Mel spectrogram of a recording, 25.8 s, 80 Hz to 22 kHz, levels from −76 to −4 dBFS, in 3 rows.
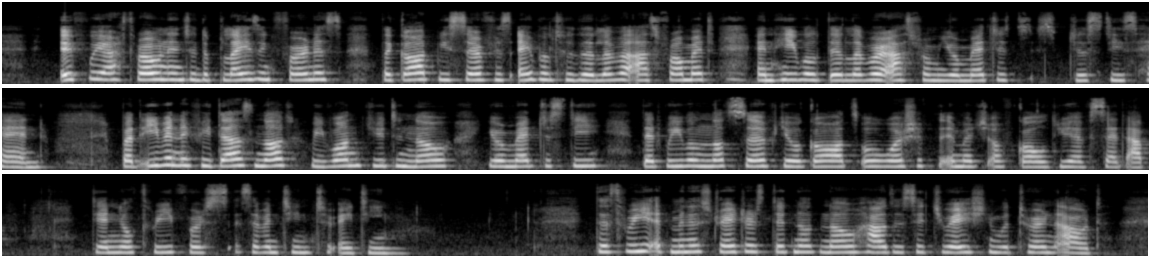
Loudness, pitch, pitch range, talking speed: -20 LUFS, 280 Hz, 265-295 Hz, 175 wpm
